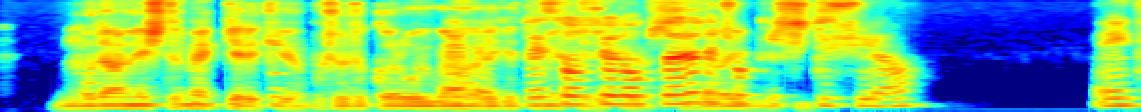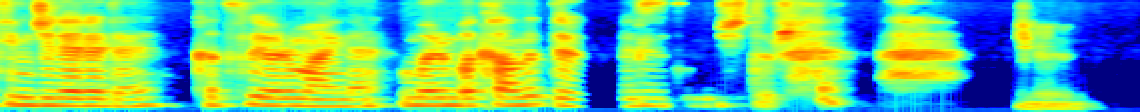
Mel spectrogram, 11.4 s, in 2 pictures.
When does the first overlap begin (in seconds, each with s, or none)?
2.2 s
